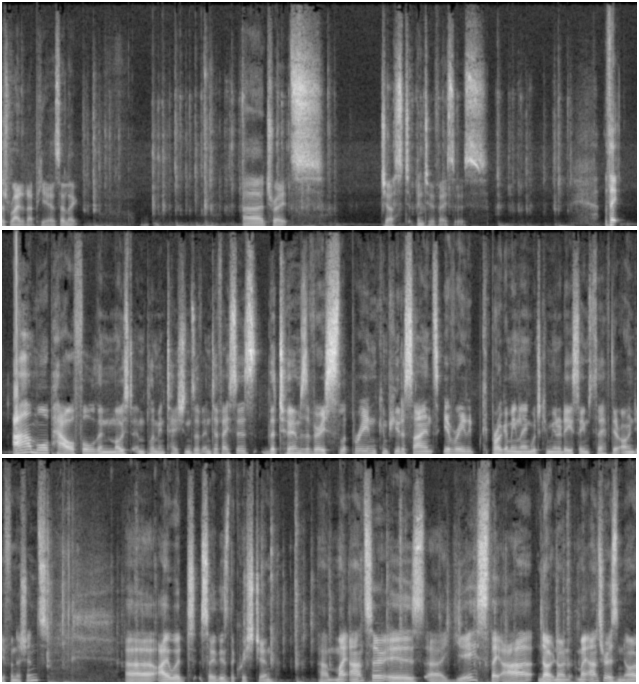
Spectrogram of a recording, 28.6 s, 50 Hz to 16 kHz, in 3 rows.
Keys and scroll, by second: 1.3 Return, 1.6 Return, 1.7-8.4 typing, 19.9 Return, 20.2-21.4 typing, 21.9 Up, 22.1 Up, 22.8 Down, 22.9-26.4 typing, 25.8 Left, 25.9 Left, 26.6 Right, 27.2 Left, 27.5 Right, 27.6-28.5 typing.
